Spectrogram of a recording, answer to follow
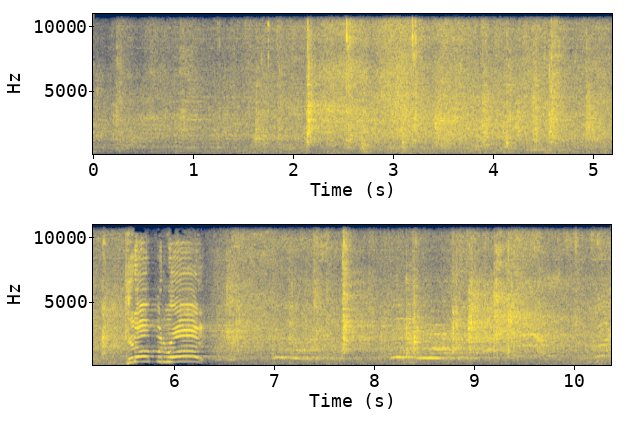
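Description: Ice hockey rink ambience: a steady wash of arena noise with occasional sharp clacks of sticks and puck. About six seconds in, a spectator lets out one loud, drawn-out shout, and fainter calls follow.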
